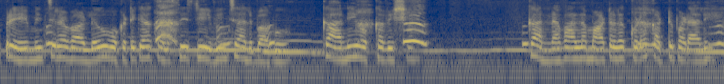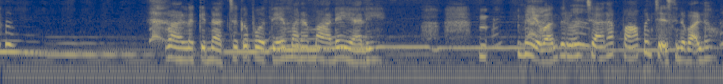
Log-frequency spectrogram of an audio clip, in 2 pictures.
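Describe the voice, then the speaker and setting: A woman's voice: medium pitch, fairly even intonation, moderate pace, pauses often, over loud music, lightly acted. A middle-aged woman voicing a fisherman's mother who pleads with the young pair and threatens her enemies, in a dubbed film drama. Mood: pleading. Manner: imploring, turns to hard threats. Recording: loud film score underneath.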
